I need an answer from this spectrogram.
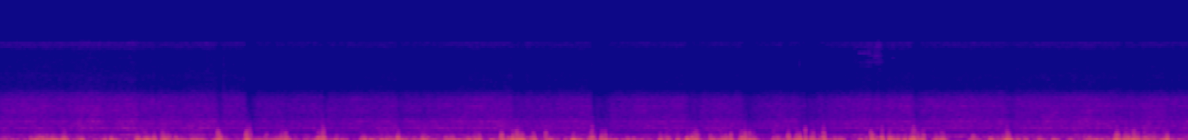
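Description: Roha–Diva MEMU electric train running at speed, heard from on board: a continuous rumble with irregular clatter of wheels over the rails.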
